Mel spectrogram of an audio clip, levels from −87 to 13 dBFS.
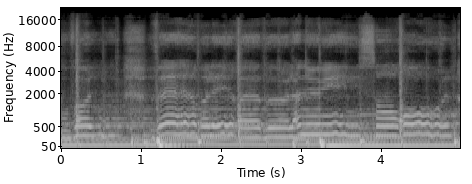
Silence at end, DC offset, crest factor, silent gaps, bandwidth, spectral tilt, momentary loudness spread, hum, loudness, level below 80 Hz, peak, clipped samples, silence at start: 0 s; under 0.1%; 14 dB; none; 18 kHz; -5.5 dB/octave; 5 LU; none; -20 LUFS; -24 dBFS; -6 dBFS; under 0.1%; 0 s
